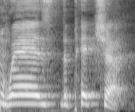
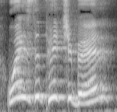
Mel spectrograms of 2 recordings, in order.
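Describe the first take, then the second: First: Slow mock demand. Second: Mock demand. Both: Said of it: "we're looking at a picture right now".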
